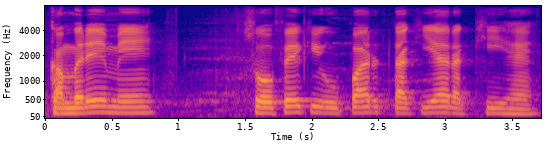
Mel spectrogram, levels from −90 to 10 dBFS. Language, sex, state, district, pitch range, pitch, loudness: Hindi, male, Bihar, West Champaran, 140-155 Hz, 150 Hz, -19 LUFS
